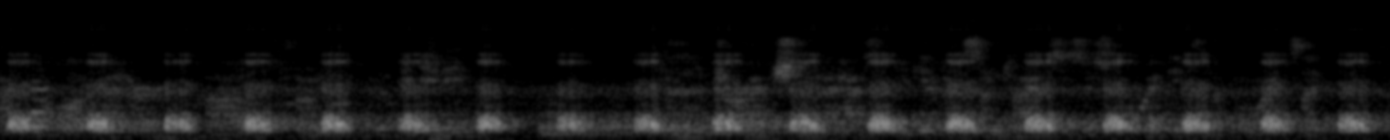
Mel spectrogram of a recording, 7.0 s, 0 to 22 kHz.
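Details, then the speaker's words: Fetal heartbeat at 15 weeks of pregnancy, heard with a Neva home Doppler and aloe vera gel: rapid, regular whooshing pulses at about 154 beats per minute. "This video is for Nana Bear so she can hear the baby's heartbeat."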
